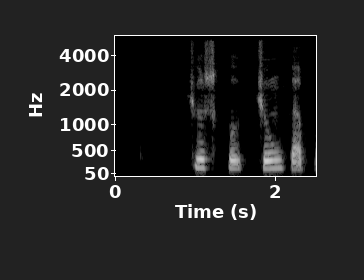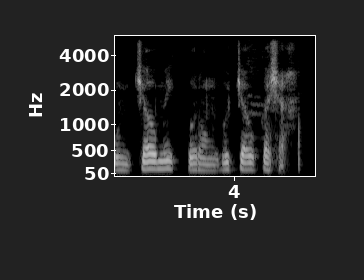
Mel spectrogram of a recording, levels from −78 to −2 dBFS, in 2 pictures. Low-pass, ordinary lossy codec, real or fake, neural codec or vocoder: 5.4 kHz; AAC, 48 kbps; real; none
